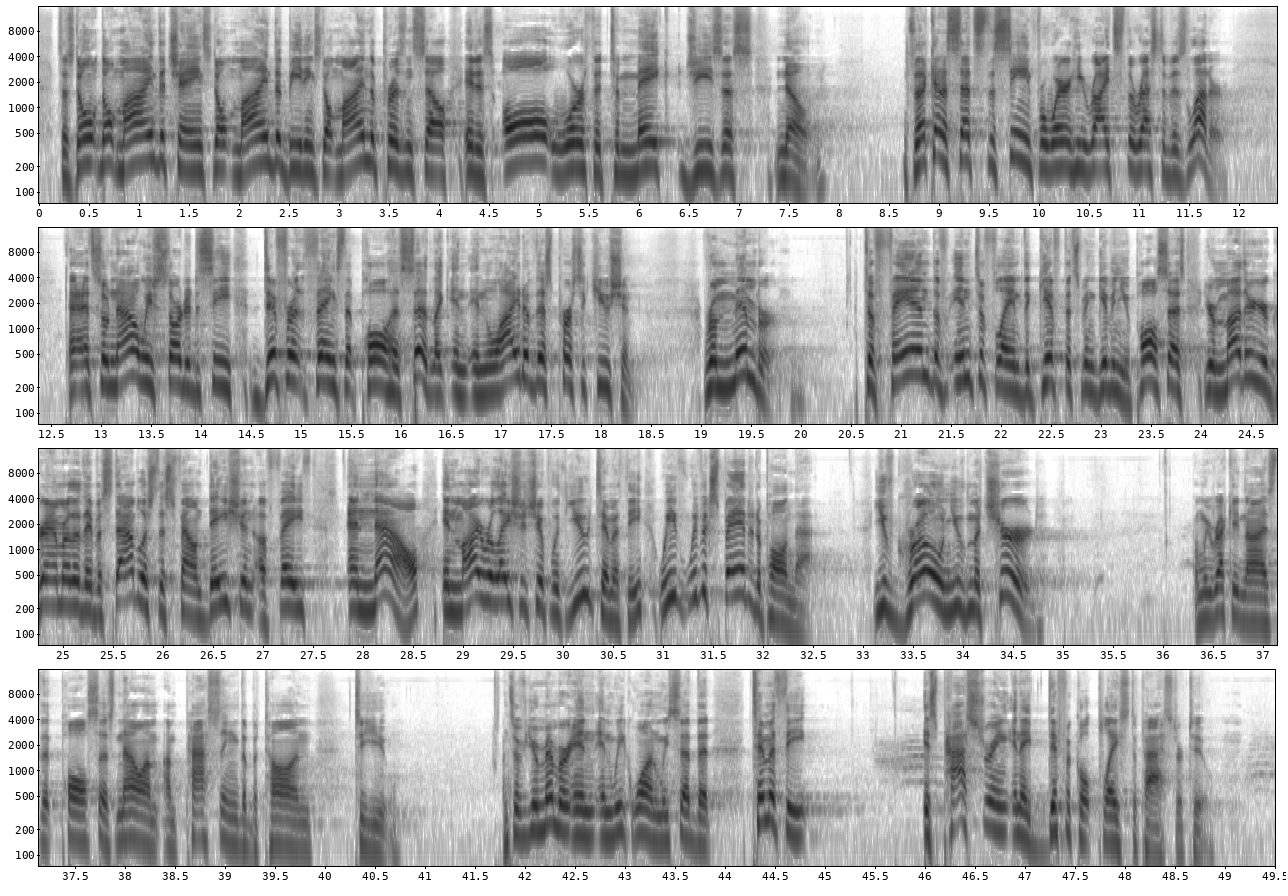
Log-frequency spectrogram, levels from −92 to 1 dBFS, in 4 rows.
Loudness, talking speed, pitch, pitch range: -21 LUFS, 165 wpm, 190 Hz, 165-220 Hz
